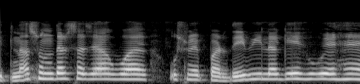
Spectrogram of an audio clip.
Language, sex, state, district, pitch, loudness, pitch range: Hindi, female, Haryana, Rohtak, 245 Hz, -14 LUFS, 225-250 Hz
